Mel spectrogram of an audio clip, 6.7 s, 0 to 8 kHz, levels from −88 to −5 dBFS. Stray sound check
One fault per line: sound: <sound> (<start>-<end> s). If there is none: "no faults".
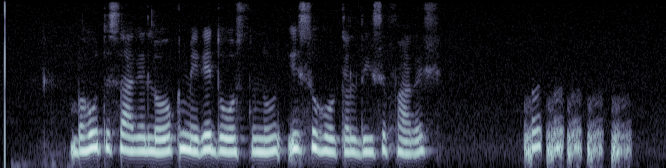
sound: laugh (5.2-6.3 s)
